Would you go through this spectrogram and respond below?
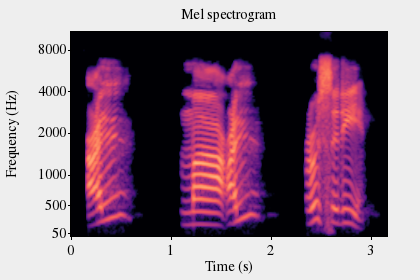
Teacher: العسر، ری، عسری، معل، عین کو لام میں ملانا ہے، یہ حروف قمری ہے، الف نہیں پڑھیں گے لیکن لام کو پڑھیں گے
